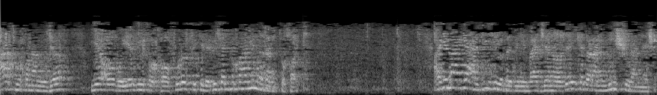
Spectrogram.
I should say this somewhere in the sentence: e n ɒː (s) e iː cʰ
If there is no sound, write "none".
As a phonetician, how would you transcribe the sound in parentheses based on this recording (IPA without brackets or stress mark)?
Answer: z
